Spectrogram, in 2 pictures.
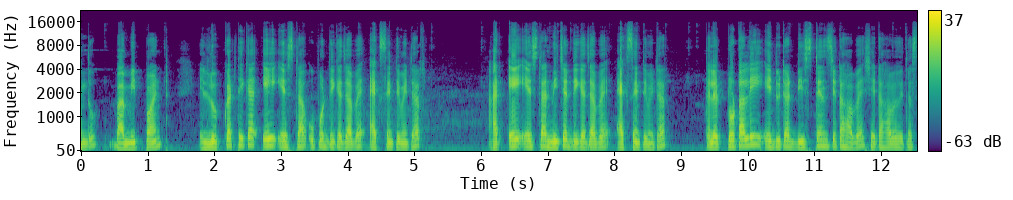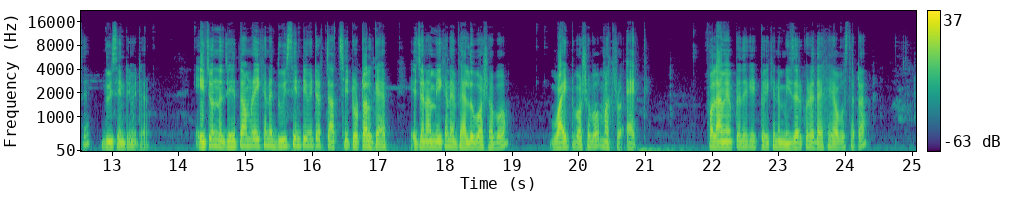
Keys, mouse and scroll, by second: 19.4-21.7 drag, 21.7 shift+middle click, 22.1 Tab, 23.8 click, 24.0 Delete, 24.4 Delete.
